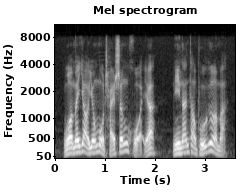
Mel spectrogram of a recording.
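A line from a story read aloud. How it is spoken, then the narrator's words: Calling out from behind. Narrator (Chinese): 施拉迪格在背后喊他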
